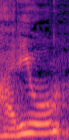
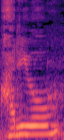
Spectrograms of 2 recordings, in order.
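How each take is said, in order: The two takes are said the same way.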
